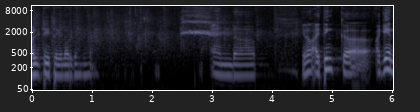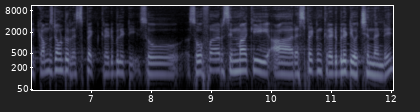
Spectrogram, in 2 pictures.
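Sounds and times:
short high whistle: 2.5s - 3.1s.

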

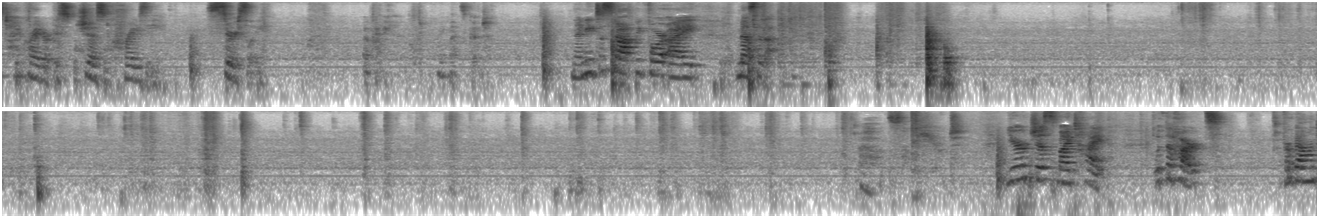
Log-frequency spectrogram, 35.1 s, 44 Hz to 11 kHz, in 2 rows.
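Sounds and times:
faint room hum: 0.0s - 35.0s.

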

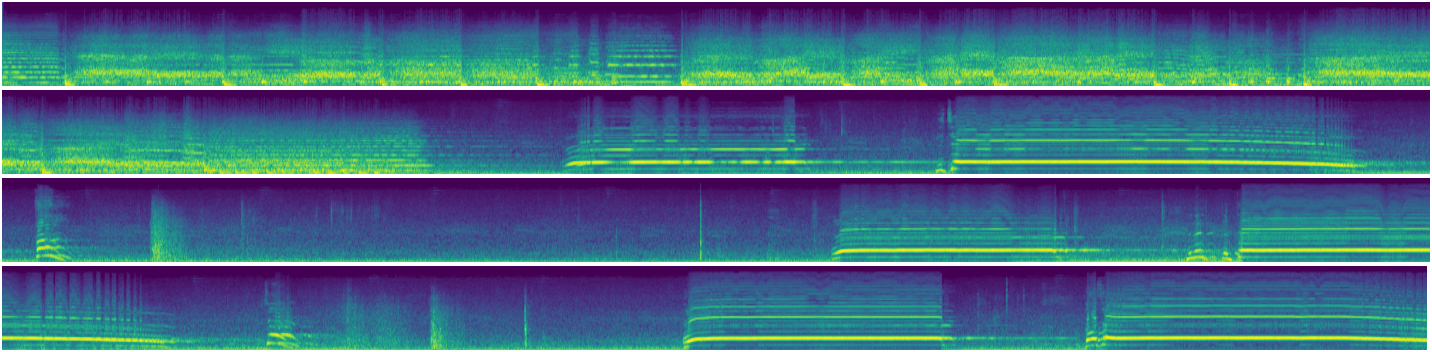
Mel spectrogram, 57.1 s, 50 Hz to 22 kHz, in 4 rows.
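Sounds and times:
bugle long note: 0.0s - 0.8s, 2.3s - 6.9s, 10.2s - 29.7s, 36.8s - 46.2s, 48.5s - 57.0s
person shouting drawn-out command: 19.9s - 22.5s, 23.6s - 28.0s, 28.9s - 29.4s, 36.8s - 39.6s, 40.4s - 44.8s, 45.4s - 46.2s, 53.6s - 57.0s.

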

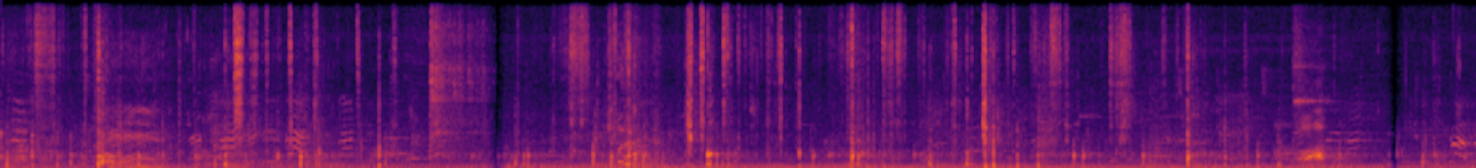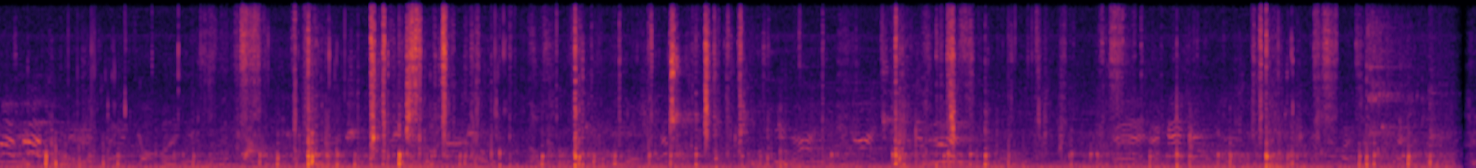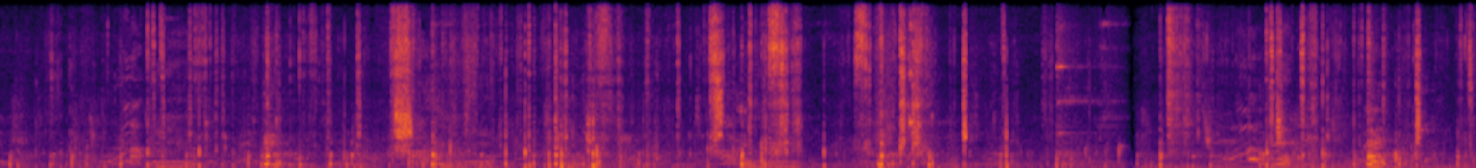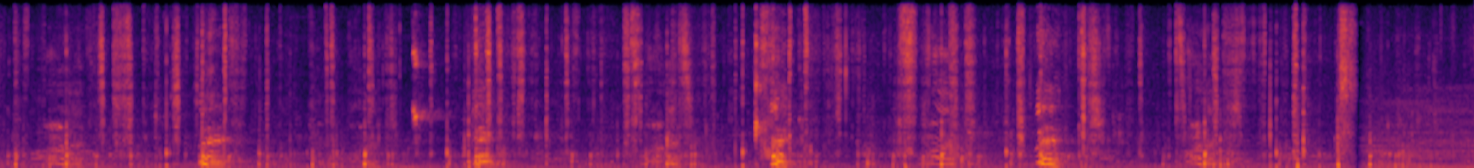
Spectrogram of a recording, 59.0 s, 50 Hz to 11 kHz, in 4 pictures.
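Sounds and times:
tennis ball hit by racket: 0.0s - 29.3s, 30.0s - 59.0s
indistinct voices: 0.0s - 59.0s
ball bouncing on hard court: 16.6s - 29.2s, 31.0s - 59.0s.

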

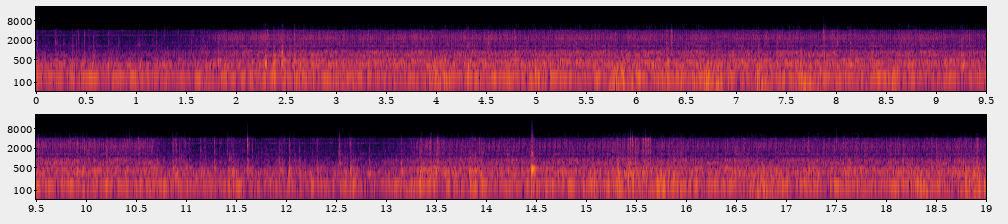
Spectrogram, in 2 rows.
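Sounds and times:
trike engine humming: 0.0s - 19.0s.

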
